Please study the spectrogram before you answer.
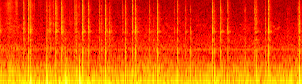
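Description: Fingertips and nails tap quickly on a small, hollow, cylindrical metal popcorn tin printed with "Silent Night." The taps come as short, dry clicks at an uneven pace, each with a bright edge and almost no ring. A faint steady tone and low rumble sit underneath.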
